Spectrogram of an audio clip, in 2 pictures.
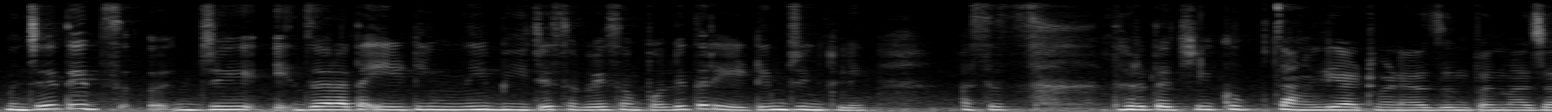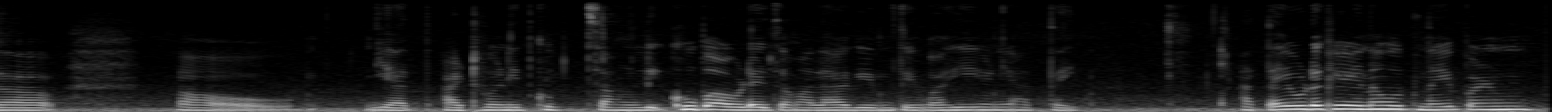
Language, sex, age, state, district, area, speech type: Marathi, female, 18-30, Maharashtra, Pune, urban, spontaneous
